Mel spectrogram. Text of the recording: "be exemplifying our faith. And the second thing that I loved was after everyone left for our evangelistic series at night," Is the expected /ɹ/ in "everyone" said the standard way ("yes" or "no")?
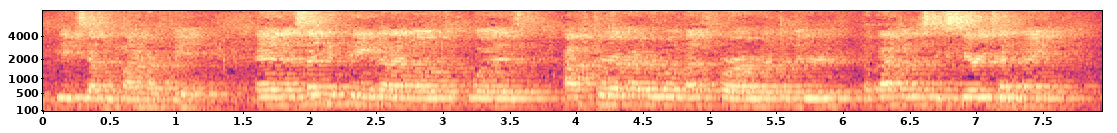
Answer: yes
